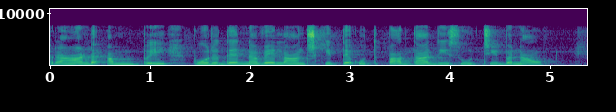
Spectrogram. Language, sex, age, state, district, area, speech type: Punjabi, female, 30-45, Punjab, Amritsar, urban, read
